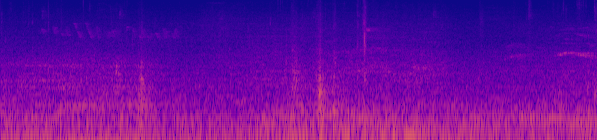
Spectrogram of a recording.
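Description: A Doberman eating from a stainless steel bowl, with a few sharp clicks and knocks about halfway through, over a steady low rumble.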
